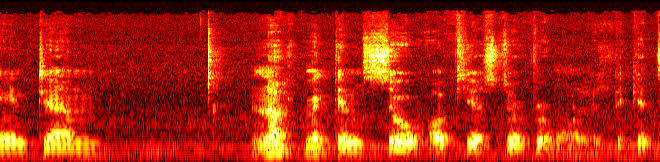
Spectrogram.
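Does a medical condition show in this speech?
Yes: spinocerebellar ataxia (sca7).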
